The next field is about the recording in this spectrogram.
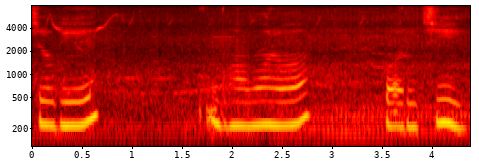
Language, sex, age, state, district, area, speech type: Odia, female, 18-30, Odisha, Balangir, urban, spontaneous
